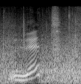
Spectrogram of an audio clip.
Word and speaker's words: laid: Donc, « lait », ça veut dire « pas beau », ça s'écrit « l-a-i-d », mais on prononce « laitte ». Masculin, féminin, c'est « laitte ».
